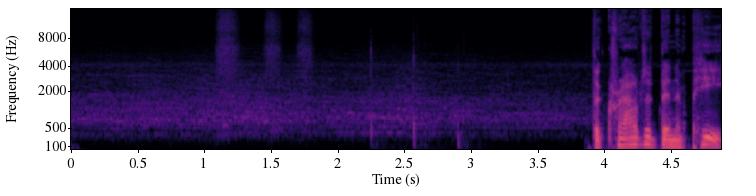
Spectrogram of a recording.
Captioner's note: footsteps departing; woman sniffling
